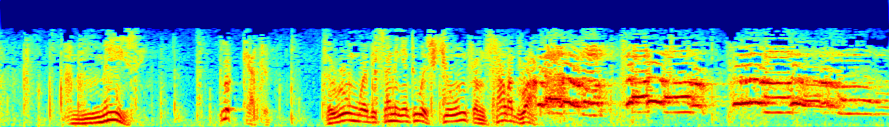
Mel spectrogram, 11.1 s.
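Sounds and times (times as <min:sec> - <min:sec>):
speech: 0:00.8 - 0:01.8, 0:02.8 - 0:07.2
man screaming in agony: 0:06.6 - 0:11.0.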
